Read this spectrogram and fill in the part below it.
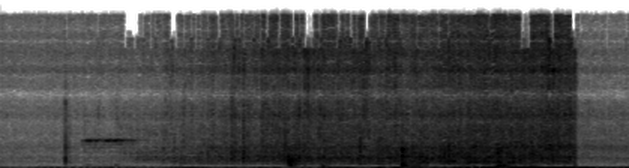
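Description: Garlic paste frying with onions in oil for restaurant-style mutton masala, a loud crackling sizzle that swells partway through, punctuated by spoon scrapes and taps, close up with a low hum underneath.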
